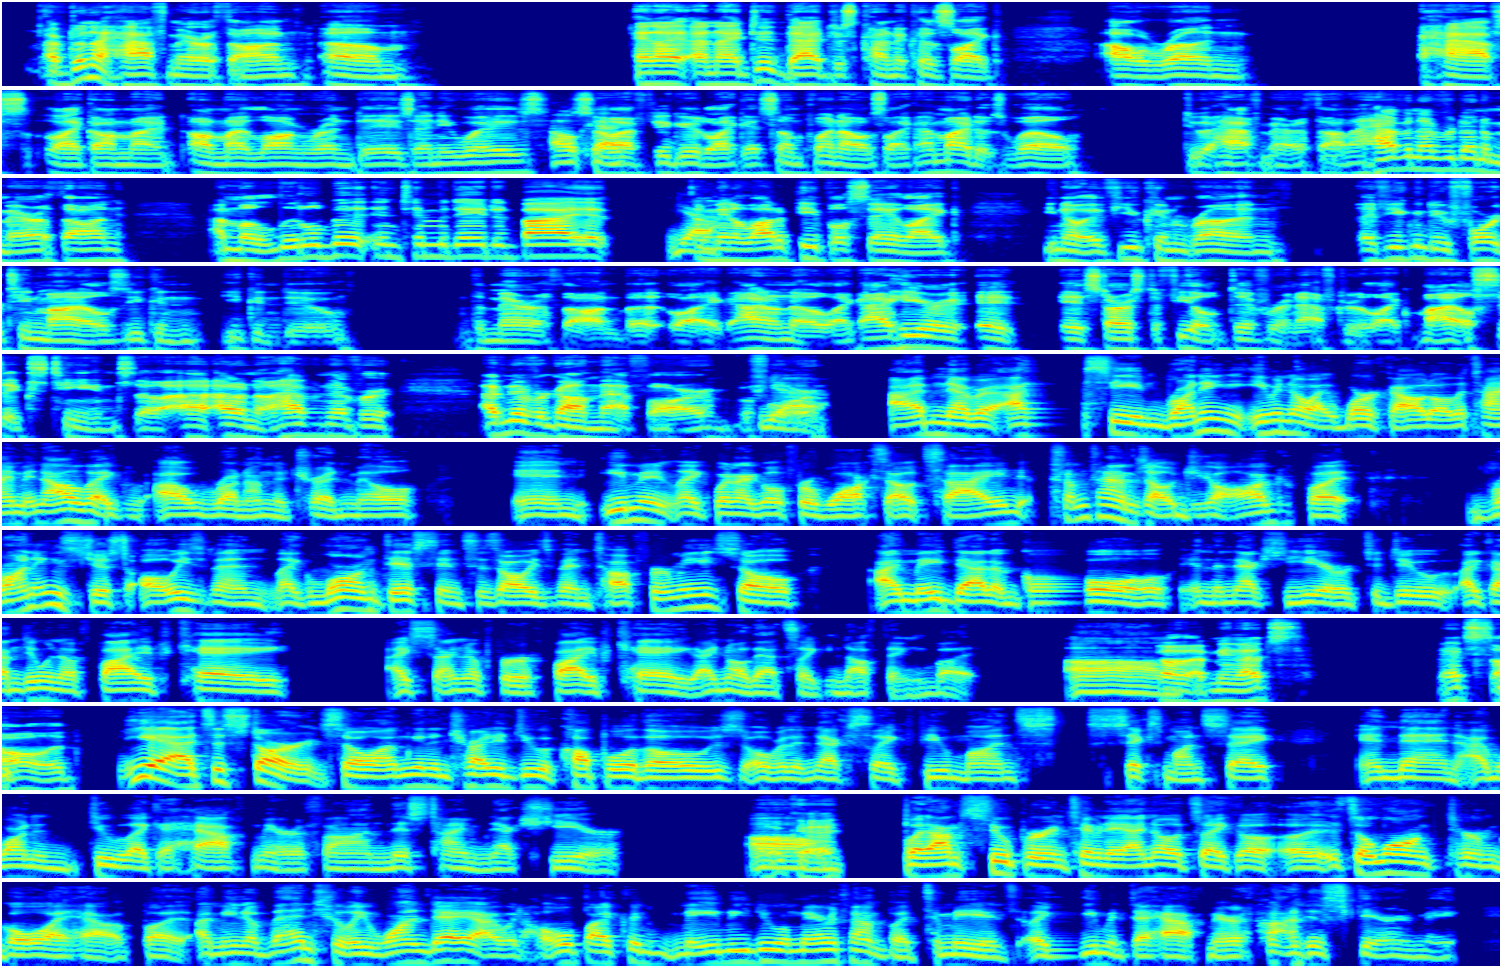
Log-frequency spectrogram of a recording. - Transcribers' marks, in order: tapping; unintelligible speech; laughing while speaking: "is"
- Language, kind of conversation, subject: English, unstructured, What would your ideal daily routine look like if it felt easy and gave you energy?
- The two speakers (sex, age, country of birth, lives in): male, 35-39, United States, United States; male, 45-49, United States, United States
